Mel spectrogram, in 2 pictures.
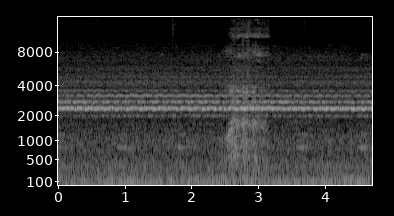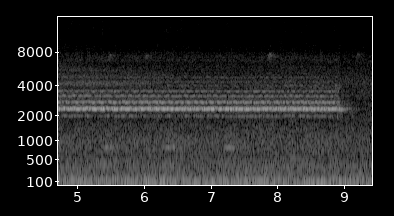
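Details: Giant cicada in the San Antonio area of south central Texas, loud enough to hear from indoors, giving a steady high-pitched whistle held unbroken for about nine seconds with faint overtones; a short rustling burst intrudes near the third second.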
